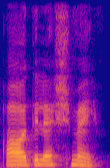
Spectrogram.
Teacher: Vurğu sözün son hecasındadır.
